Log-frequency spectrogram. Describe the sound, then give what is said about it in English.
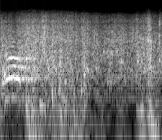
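A heavy splash as a man goes overboard from a houseboat into a river, followed by a steady roar of churning, sloshing water that stays loud throughout without fading. “One try at his midsection, caved him in. Then it was man overboard.”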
